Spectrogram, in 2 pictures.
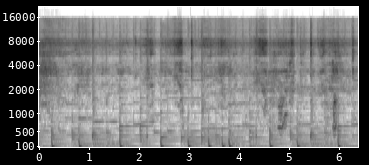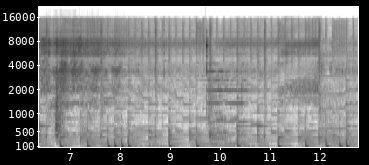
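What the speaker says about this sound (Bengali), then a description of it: "মশলাটাকে কষিয়ে নেব ভালো করে" Spice paste for a potol chingri (pointed gourd and prawn) curry is stirred and sautéed in a pan, with continuous sizzling and repeated scraping clatters of a spatula against the metal, fairly close and steady throughout, with no talking.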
